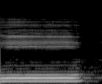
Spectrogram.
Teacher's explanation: ہا کو صاف کر کے گلے سے نکالیں گے، گلے کا وہ حصہ جو سینے کی جانب ہے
